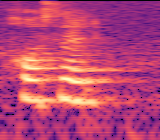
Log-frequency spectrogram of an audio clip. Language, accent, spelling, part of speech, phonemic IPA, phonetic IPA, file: Armenian, Eastern Armenian, խոսել, verb, /χoˈsel/, [χosél], Hy-խոսել.ogg
- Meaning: 1. to speak 2. to talk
